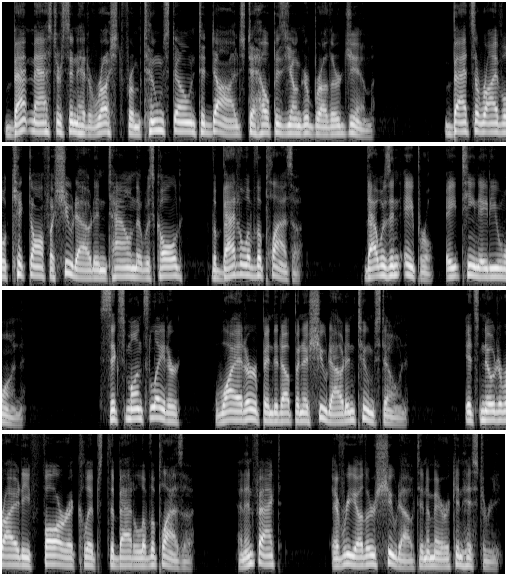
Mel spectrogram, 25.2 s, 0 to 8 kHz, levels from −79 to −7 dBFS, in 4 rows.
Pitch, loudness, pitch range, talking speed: 135 Hz, -19 LUFS, 120-145 Hz, 155 wpm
